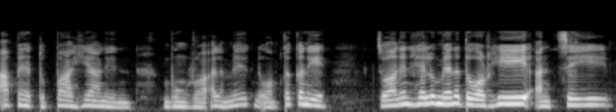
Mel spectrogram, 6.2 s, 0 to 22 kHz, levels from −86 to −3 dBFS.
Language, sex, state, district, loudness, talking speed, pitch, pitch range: Mizo, female, Mizoram, Aizawl, -19 LUFS, 185 wpm, 165 Hz, 140-190 Hz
